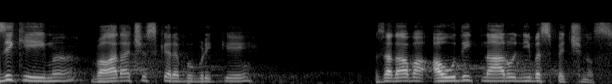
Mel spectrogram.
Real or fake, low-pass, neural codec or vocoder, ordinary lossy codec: fake; 7.2 kHz; codec, 16 kHz, 0.9 kbps, LongCat-Audio-Codec; AAC, 64 kbps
